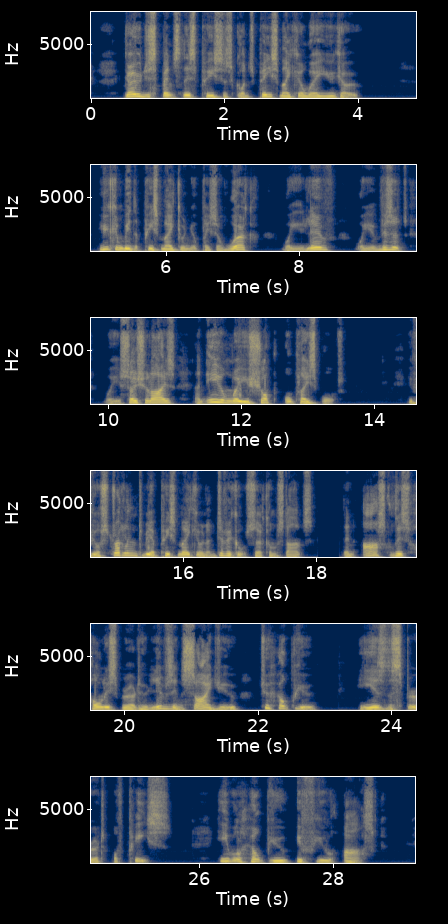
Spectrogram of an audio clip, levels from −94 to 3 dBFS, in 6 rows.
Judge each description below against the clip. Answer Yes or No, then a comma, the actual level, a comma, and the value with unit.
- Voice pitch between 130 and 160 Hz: Yes, medium, 140 Hz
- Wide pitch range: Yes, wide, 5.8 semitones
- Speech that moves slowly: No, average, 150 wpm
